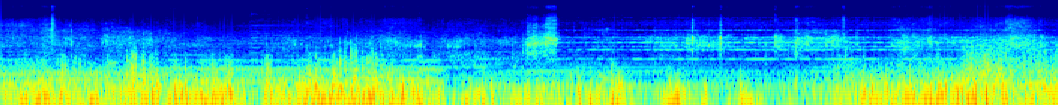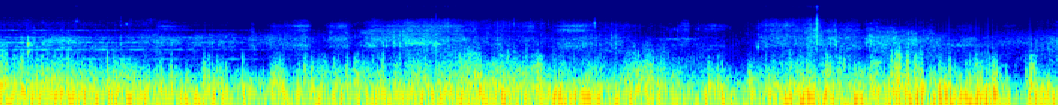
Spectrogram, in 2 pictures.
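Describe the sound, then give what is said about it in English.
Wind blows at the summit of Mount Everest in a continuous, loud roaring rush, with buffeting gusts hitting the microphone and a low, rumbling texture that never lets up. No voices are heard. “That sound that you hear probably doesn't sound like much, but it's the sound of the wind blowing from the top of Mount Everest”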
